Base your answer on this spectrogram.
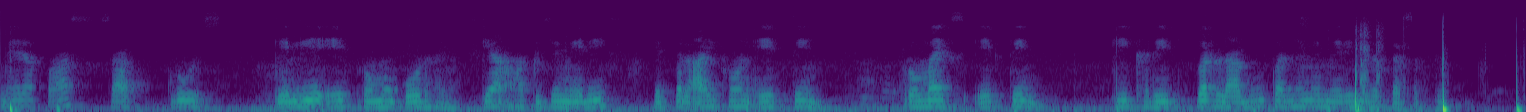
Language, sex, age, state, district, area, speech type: Hindi, female, 60+, Uttar Pradesh, Ayodhya, rural, read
